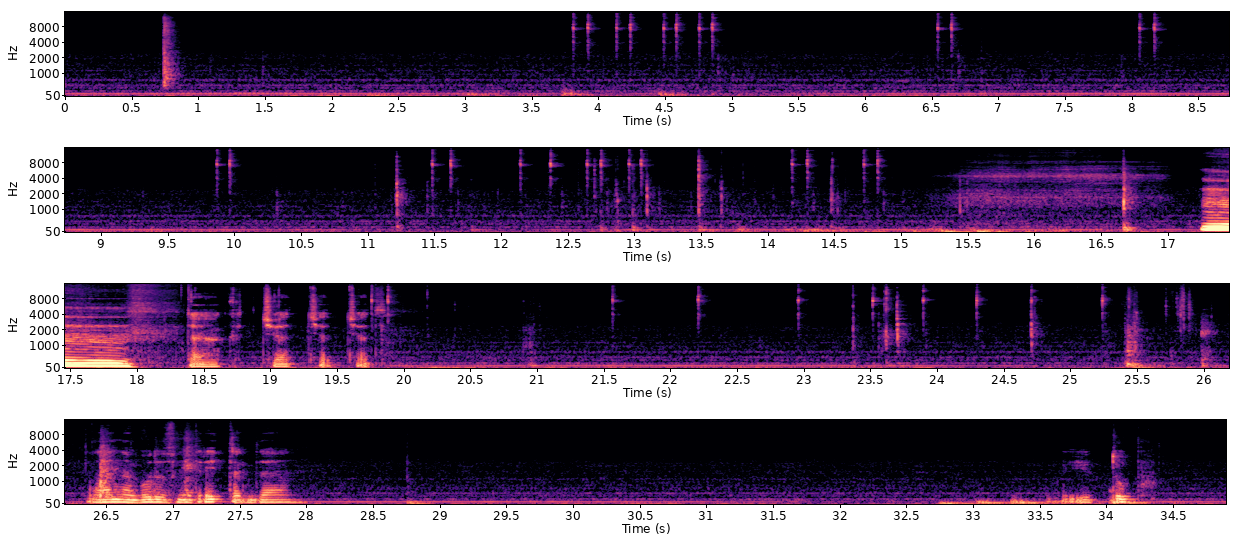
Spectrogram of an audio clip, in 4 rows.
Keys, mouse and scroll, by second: 3.8 ctrl+click, 12.8 ctrl+Escape, 14.2 click, 20.3-23.0 drag, 23.0-27.7 right drag.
